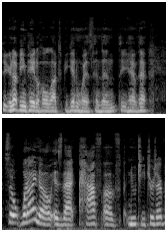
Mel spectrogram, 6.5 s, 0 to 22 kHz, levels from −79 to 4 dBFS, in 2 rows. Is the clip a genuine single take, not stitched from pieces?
yes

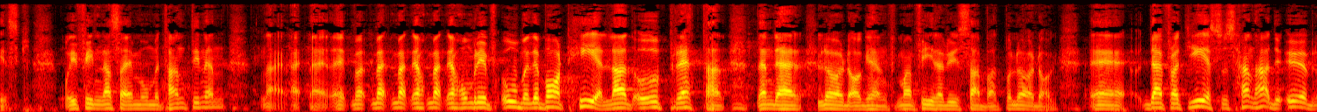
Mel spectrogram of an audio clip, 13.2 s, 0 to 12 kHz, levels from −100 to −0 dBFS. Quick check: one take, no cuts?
no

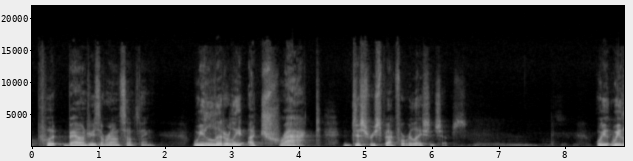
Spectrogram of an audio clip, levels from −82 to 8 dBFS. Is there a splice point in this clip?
no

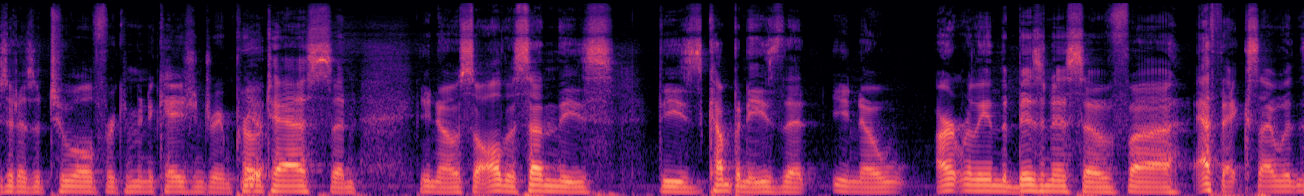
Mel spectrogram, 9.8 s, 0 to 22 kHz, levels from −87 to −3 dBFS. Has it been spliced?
no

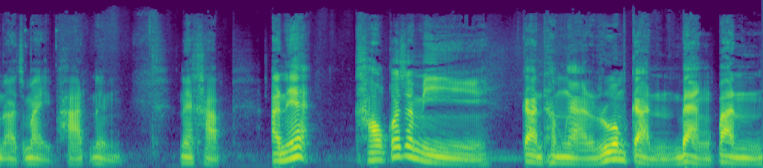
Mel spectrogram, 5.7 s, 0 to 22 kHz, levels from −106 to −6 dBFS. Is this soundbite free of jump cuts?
yes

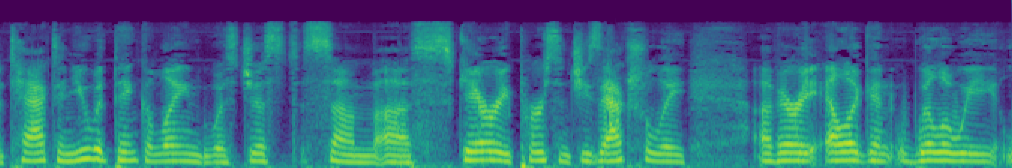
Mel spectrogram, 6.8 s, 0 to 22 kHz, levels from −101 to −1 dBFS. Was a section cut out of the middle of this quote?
yes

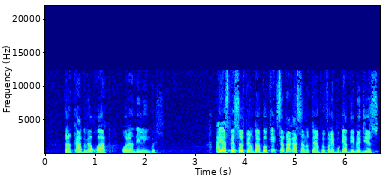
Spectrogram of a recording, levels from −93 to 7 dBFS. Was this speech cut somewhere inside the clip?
no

